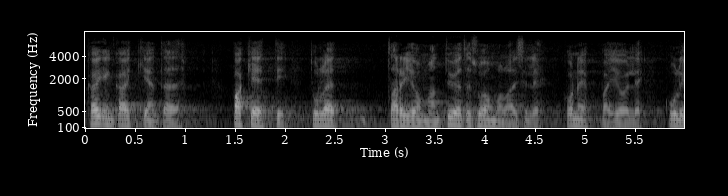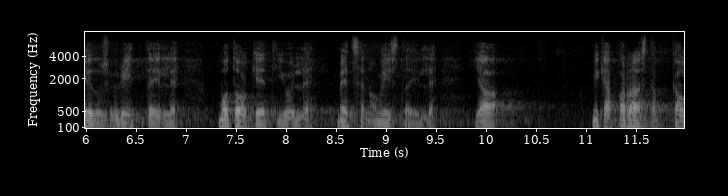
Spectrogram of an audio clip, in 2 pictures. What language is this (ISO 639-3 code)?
fin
